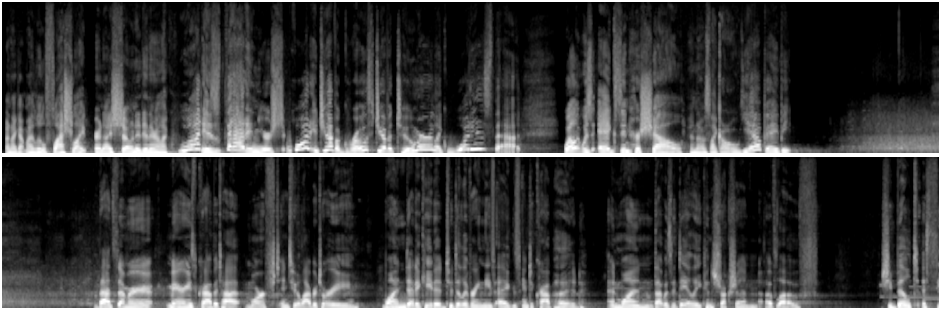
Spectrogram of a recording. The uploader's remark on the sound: A story she told live on stage at Pop-Up Magazine as a part of their Fall of 2022 tour.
